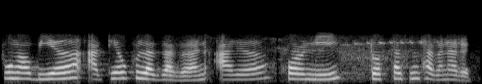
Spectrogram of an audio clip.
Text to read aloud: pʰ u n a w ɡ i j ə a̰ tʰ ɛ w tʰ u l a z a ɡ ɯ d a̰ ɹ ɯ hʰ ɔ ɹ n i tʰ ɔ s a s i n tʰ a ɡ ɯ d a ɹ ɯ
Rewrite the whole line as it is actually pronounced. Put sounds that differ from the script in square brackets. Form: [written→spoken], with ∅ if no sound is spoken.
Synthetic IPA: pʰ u [n→ŋ] a w [ɡ→b] i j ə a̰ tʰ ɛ w [tʰ→kʰ] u l a z a ɡ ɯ [d→n] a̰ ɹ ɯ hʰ ɔ ɹ n i [tʰ→t] ɔ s a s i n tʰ a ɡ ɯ [d→n] a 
